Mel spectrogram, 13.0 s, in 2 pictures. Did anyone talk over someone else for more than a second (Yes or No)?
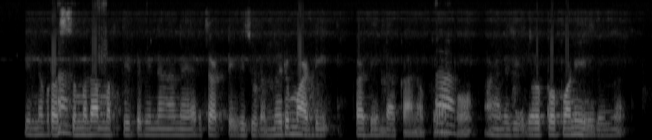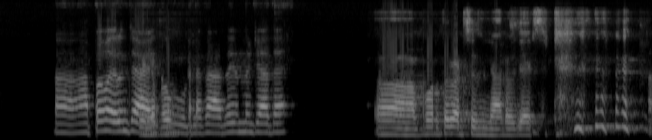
No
